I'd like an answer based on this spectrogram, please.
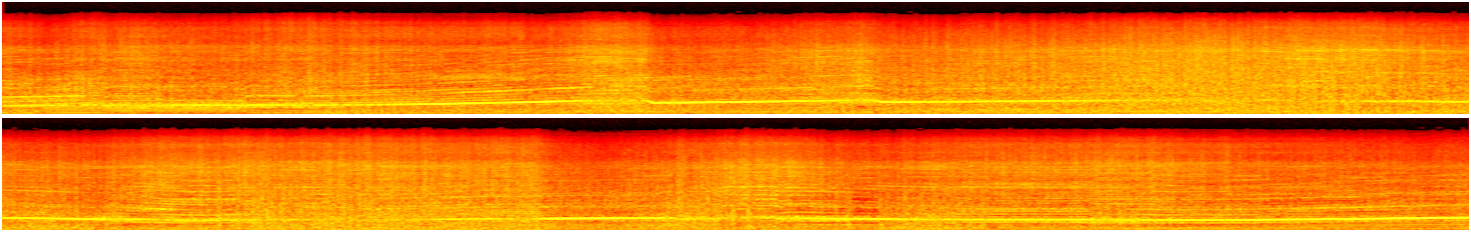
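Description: Sport motorcycle engine running hard at high revs. Its pitch climbs steadily and then drops suddenly at each upshift, and it falls off about halfway through before building again.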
